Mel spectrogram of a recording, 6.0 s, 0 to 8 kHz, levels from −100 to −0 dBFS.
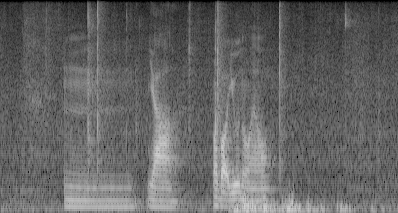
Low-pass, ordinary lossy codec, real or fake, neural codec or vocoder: none; none; real; none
